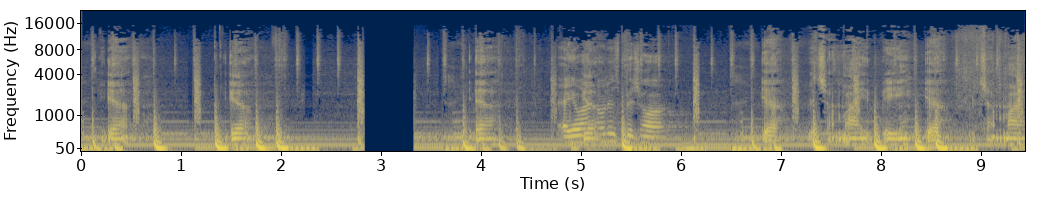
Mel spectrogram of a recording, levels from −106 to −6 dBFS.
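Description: Mains hum runs under the whole clip as a steady low tone at 60 Hz, with some low harmonics above it. It sits roughly 15 dB below the wanted signal. A ground loop or a nearby transformer is coupling the power line into the signal path. The 60 Hz fundamental points to a supply on a 60 Hz grid rather than a 50 Hz one.

At 2.82 s the sound cuts out mid-flow and stays silent until 3.33 s, a gap of about 0.50 s. This is a playback stall. The output went dead because the player most likely ran dry of buffered data or had its audio thread blocked, then resumed once it recovered.

From 3.33 s to 6.33 s the audio runs hurried, at 1.15 times normal speed, while the pitch stays where it should be. This is time-compressed catch-up. After the stall, the player works off its accumulated backlog by removing small slices of audio and cross-fading across the joins. Normal pacing returns at 6.33 s.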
